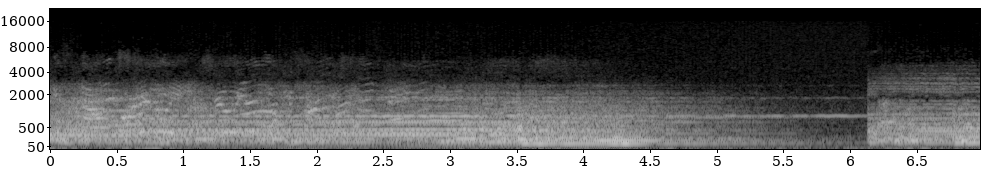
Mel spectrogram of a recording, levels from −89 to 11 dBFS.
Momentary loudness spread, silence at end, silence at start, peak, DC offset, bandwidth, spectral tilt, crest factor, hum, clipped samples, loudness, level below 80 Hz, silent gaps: 18 LU; 0 s; 0 s; -4 dBFS; under 0.1%; 6.8 kHz; -9.5 dB/octave; 16 dB; none; under 0.1%; -20 LUFS; -50 dBFS; none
